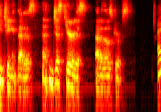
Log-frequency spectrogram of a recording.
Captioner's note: laugh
